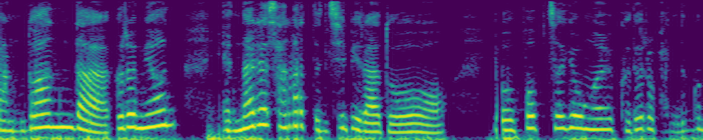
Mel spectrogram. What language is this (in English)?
Korean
